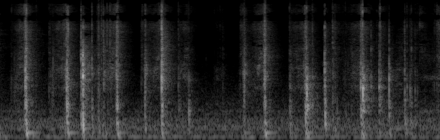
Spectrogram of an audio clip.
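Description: A tarot deck being overhand-shuffled by hand: an uneven run of short card slaps and clicks, about four a second.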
